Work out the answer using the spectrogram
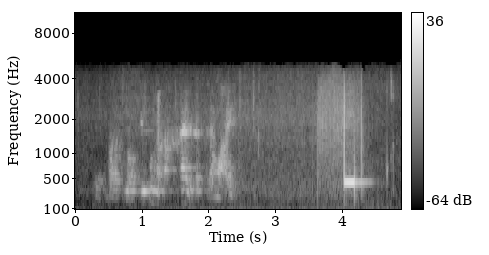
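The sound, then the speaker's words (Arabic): Telephone call disconnecting: a voice talks briefly, then after a lull a short, steady mid-pitched tone sounds with a couple of clicks as the line drops. “انقطع اتصال خالد، ربما عاد إلينا.”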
